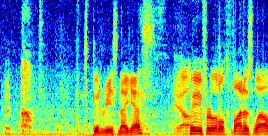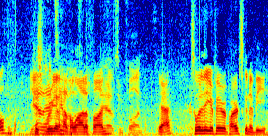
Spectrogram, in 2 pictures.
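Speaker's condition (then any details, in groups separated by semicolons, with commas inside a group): No condition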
